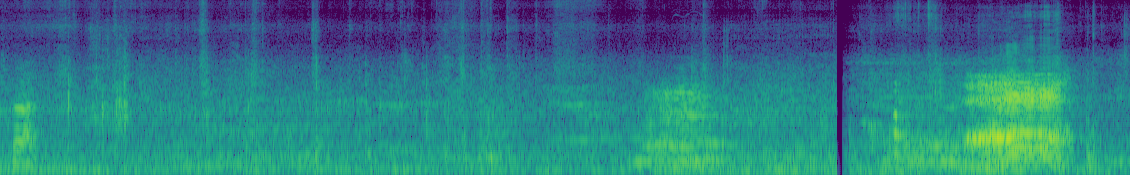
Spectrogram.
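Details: Penned Petetan feeder sheep at Kepuh, Padalarang, West Bandung, Indonesia: speech and barn noise fill most of the recording, then one strong, quavering bleat near the end.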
